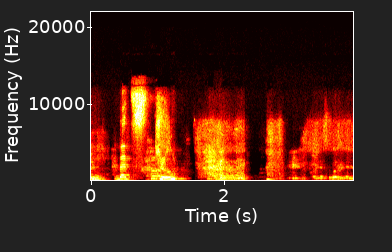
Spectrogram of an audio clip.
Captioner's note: audience laughs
